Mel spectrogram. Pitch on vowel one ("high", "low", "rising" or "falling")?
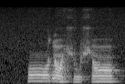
high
